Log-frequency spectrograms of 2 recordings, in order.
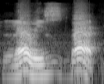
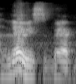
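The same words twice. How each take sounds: First: An extra z syllable follows the name. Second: The name ends plainly with no extra syllable. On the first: "maka dibaca ada huruf Z" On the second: "Dia biasa saja"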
